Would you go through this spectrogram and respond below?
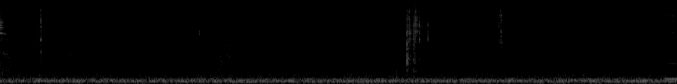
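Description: Scissors snip through frayed, uneven fabric on a handmade journal cover, a string of short close crisp cuts spaced irregularly over a steady low background hum.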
